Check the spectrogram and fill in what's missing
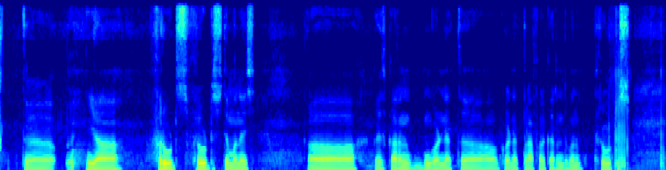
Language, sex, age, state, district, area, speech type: Kashmiri, male, 18-30, Jammu and Kashmir, Anantnag, rural, spontaneous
